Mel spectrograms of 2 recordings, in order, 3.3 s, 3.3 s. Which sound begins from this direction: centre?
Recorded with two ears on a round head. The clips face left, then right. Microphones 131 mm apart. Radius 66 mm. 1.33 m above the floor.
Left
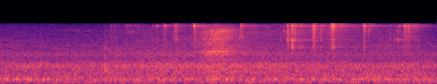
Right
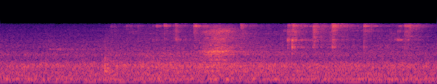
Keys jangling, at 0.8 s.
